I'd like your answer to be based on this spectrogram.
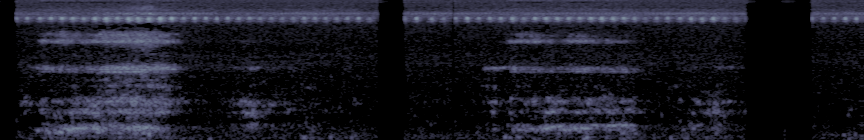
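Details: Loud snoring from a sleeping girl, with teeth grinding and delirious sleep talk.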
